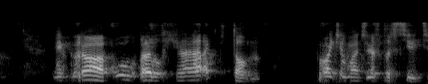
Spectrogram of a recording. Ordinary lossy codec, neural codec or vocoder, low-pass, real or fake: Opus, 64 kbps; codec, 24 kHz, 1.5 kbps, HILCodec; 7.2 kHz; fake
